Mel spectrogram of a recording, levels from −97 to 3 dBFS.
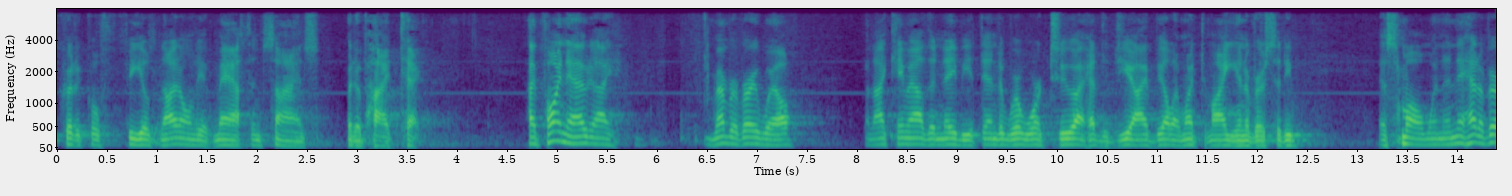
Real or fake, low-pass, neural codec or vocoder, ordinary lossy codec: real; 7.2 kHz; none; AAC, 48 kbps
